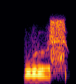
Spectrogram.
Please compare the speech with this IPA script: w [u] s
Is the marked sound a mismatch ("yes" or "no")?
no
